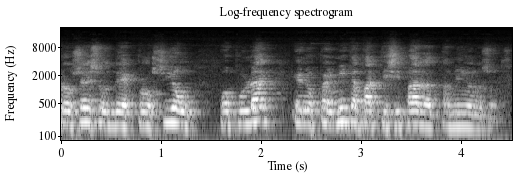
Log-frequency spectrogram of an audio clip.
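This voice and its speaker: Through noticeable background noise and audible room echo, a man speaks at a fairly quick pace with ordinary pitch variation. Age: 70s. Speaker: interviewer. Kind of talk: interview.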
